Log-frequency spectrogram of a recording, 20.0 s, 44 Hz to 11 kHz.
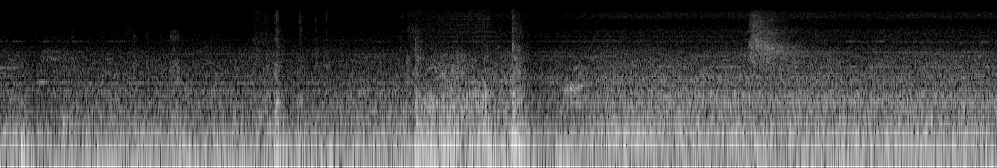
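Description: Kintetsu 7000-series electric train heard from the driver's cab, a steady low rumble, with clicks about five seconds in, a louder stretch with knocks around eight to ten seconds, and a brief hiss about fifteen seconds in.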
